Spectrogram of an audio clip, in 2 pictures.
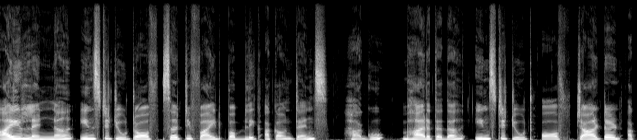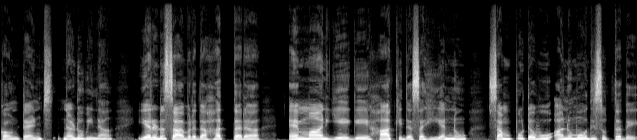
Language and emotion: Kannada, neutral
